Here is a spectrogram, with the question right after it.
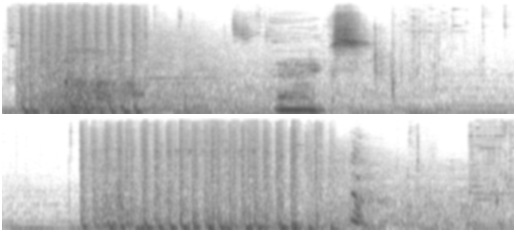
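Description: Rapid video game gunfire crackles in dense bursts, broken by a short pause, with a player talking over the shooting.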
